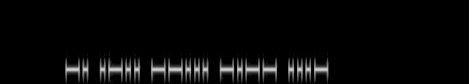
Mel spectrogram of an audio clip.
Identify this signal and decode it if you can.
Morse code, heard as a keyed tone, about 27 wpm, 700 Hz. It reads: NL7YV
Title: Speed Racing - USA 2x2 Call Signs 28wpm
